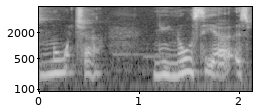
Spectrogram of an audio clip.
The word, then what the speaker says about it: Norcia: Unlike the Italian town, which is pronounced Norcia, New Norcia is pronounced New Norcia.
